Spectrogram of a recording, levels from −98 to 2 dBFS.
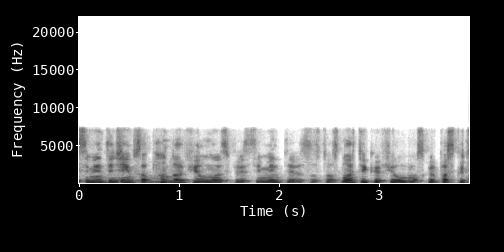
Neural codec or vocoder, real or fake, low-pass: none; real; 7.2 kHz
